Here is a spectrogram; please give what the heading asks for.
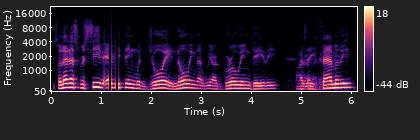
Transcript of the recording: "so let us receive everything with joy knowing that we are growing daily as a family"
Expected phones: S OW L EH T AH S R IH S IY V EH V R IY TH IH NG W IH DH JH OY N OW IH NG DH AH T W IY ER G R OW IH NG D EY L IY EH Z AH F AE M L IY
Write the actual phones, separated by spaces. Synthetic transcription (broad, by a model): S OW L EH T AH S R IH S IY V EH V R IY TH IH NG W IH DH JH OY N OW IH NG DH AH T W IY ER G R OW IH NG D EY L IY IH Z AH F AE M L IY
